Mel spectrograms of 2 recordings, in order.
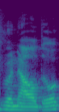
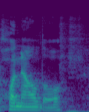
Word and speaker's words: Ronaldo: I do believe it is Ronaldo because it's Spanish language rather than Portuguese. Because I think yeah, they pronounce it Ronaldo. yeah, it's gonna be an R sound.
